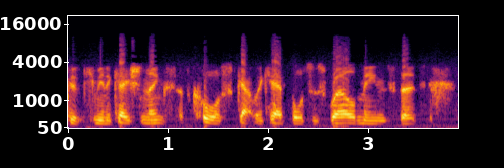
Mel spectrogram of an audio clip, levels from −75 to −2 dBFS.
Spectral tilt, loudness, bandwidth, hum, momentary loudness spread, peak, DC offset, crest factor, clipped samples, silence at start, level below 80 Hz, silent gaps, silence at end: -4 dB/octave; -12 LUFS; 12 kHz; none; 7 LU; 0 dBFS; under 0.1%; 12 dB; 0.6%; 0 s; -48 dBFS; none; 0.05 s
